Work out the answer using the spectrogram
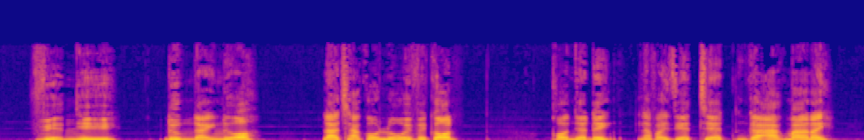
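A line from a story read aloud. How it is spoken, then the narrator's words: Loud call. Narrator (Vietnamese): Hắn cao giọng hô lên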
